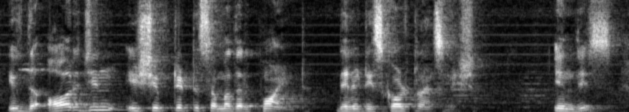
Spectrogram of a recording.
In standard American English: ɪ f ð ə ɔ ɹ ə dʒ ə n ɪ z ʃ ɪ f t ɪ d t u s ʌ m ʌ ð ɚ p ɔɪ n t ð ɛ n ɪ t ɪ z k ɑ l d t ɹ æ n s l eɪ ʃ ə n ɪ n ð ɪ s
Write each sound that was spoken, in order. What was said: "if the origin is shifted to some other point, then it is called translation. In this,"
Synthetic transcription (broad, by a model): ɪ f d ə ɔ ɹ ə dʒ ə n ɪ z ʃ ɪ f t ɪ d t u s ʌ m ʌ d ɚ p ɔɪ n t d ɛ n ɪ t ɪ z k ɑ l d t ɹ æ n s l eɪ ʃ ə n ɪ n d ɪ s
